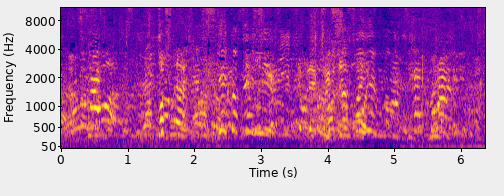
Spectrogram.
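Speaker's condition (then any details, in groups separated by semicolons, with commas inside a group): No condition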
